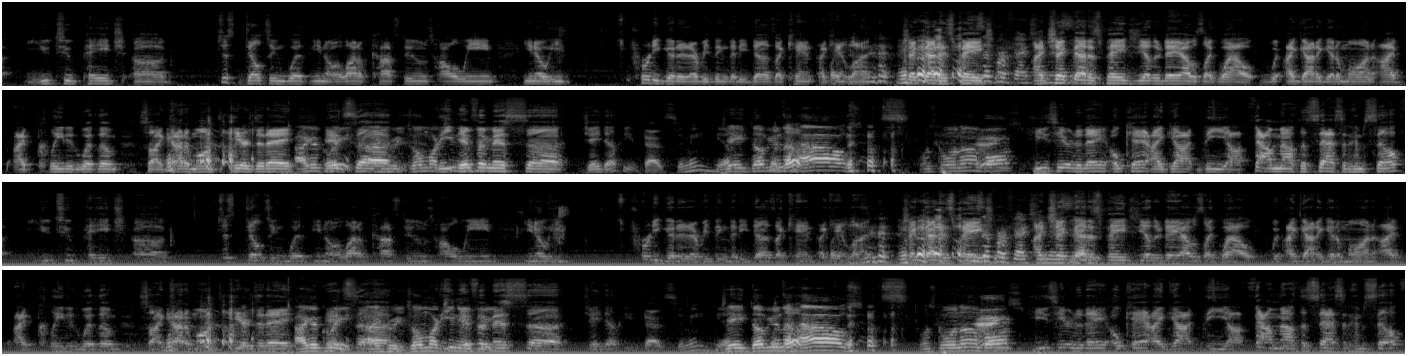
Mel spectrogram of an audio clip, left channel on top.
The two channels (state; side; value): noise; right; hum, 11 dB below the sound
